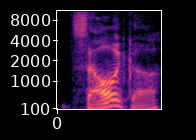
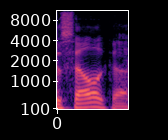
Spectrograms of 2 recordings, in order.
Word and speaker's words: Celica: I guess yeah okay if you go to the Philippines they say Celica Celica yeah yeah well even like like I said States I saw the ' 80s commercial or whatever and it's yeah Celica in the states too they pronounce it Celica yeah we ask Siri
